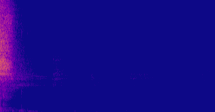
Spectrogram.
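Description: The end of a man's spoken word, cut off in the first instant, then near silence: room tone.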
